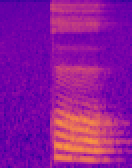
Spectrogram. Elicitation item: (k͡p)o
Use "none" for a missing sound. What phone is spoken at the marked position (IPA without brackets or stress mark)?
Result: k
